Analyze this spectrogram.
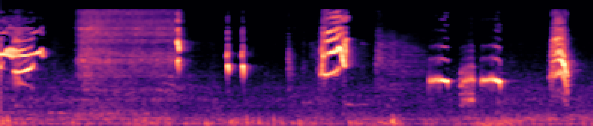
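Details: Rich Oriental magpie-robin filler song for training: warbled phrases between a harsh hissing burst, short sharp notes, and repeated clear whistled notes near the end.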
